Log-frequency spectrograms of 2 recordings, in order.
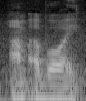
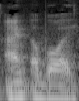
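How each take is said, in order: Both takes have the same delivery.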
